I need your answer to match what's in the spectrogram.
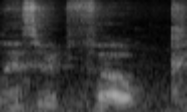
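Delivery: low, rasping lizard-man creature voice. Game master voicing a scaly figure who looks at the player: raspy voice. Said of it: "with a raspy voice".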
